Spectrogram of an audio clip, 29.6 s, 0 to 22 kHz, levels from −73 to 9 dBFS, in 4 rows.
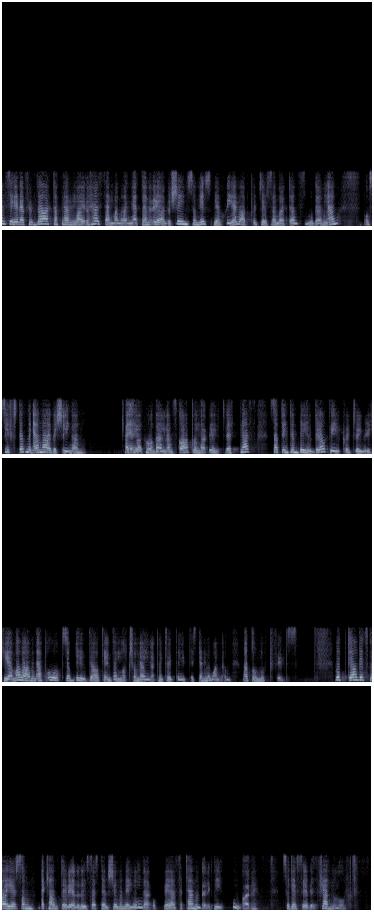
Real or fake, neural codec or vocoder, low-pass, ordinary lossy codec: fake; codec, 16 kHz, 0.5 kbps, FreqCodec, smaller model; 5.4 kHz; none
